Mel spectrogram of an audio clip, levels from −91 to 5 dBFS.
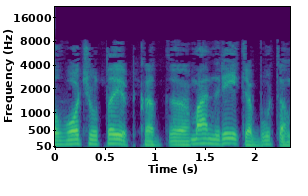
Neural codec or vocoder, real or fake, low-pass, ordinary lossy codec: codec, 44.1 kHz, 2.6 kbps, DAC; fake; 10.8 kHz; MP3, 32 kbps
